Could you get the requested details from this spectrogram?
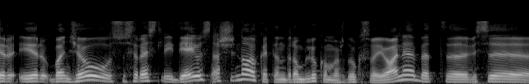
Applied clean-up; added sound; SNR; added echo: neural separator model SepFormer DNS4.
